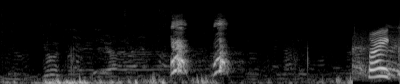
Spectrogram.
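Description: Two short dog barks about half a second apart, over a low wind rumble on the microphone, followed near the end by a woman starting to speak.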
